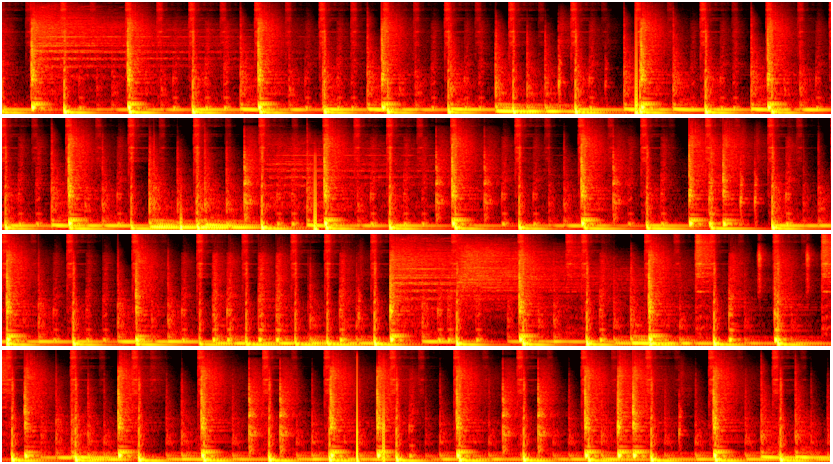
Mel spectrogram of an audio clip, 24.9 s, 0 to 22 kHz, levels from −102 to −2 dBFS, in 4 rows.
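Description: Loud pops land in the music at 4.75–4.78, 7.55–7.58 and 8.56–8.59 s, each a single sharp crack about 20 dB above it, then a double pop at 21.31–21.54 s, a bit hotter. Likely voltage spikes from a plug, switch or static.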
